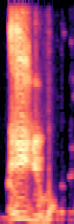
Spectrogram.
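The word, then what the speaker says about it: eumelanin: Sorry, I hate EU melanin. It's pronounced EU melanin.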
